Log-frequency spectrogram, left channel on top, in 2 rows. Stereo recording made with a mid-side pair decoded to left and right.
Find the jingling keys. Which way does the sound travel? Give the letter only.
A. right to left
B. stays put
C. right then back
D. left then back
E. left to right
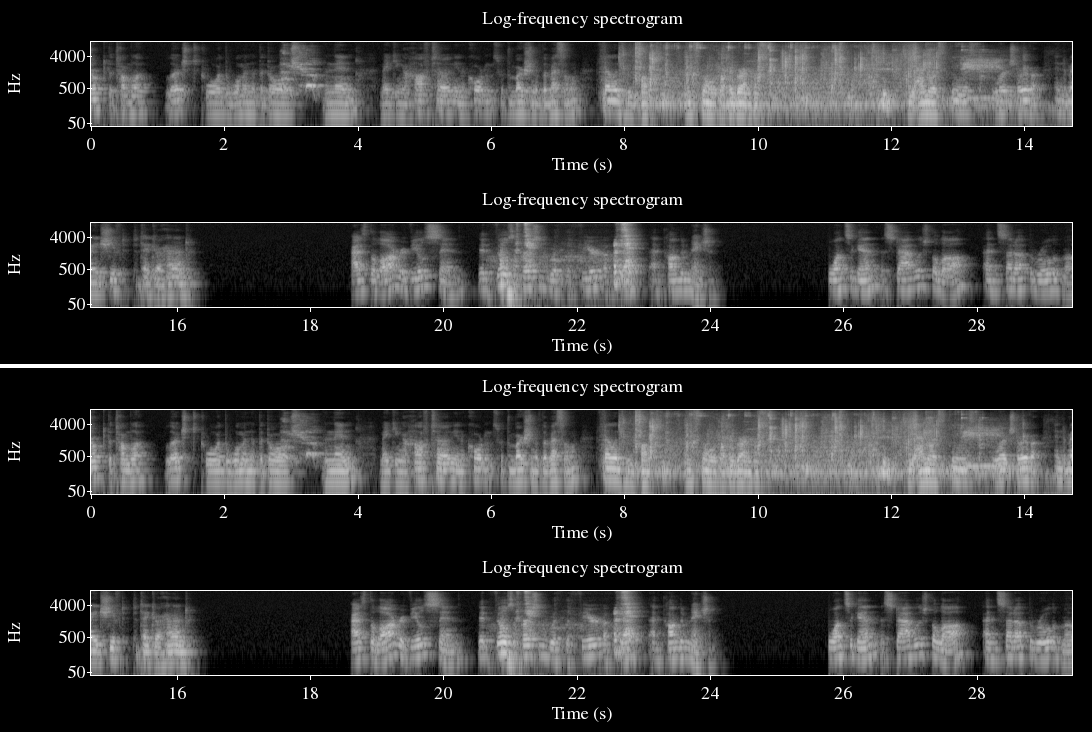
E.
